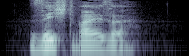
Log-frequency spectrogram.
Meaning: view, viewpoint, perspective, way of thinking, standpoint
- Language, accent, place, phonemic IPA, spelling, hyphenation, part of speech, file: German, Germany, Berlin, /ˈzɪçtˌvaɪ̯zə/, Sichtweise, Sicht‧wei‧se, noun, De-Sichtweise.ogg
